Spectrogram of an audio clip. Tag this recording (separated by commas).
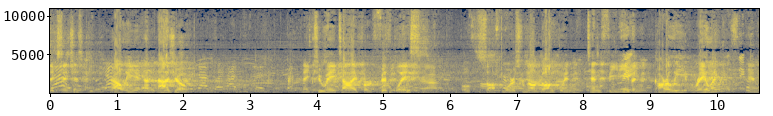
Speech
